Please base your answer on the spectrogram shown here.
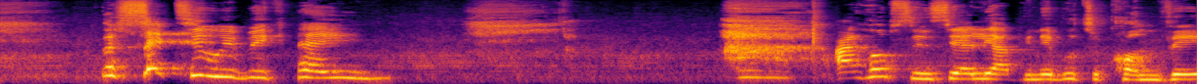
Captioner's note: sigh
